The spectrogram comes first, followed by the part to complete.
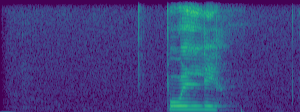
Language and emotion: Russian, neutral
